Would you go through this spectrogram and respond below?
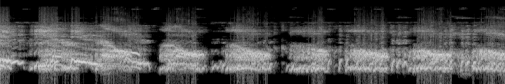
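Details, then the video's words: White-breasted waterhen lure call for trapping: long, loud, raucous grating phrases, each about a second long, repeated with brief gaps. "SUARA PIKAT BURUNG RUAK-RUAK"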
